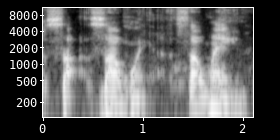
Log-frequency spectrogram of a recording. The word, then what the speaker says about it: Samhain: But holiday is rooted in an annual Celtic pagan festival called Samhain, pronounced Samhain.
